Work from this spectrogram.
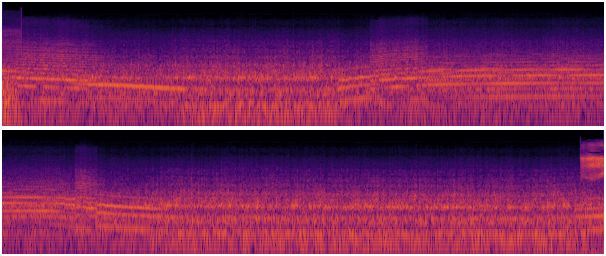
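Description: Steady drone of an aircraft engine in a flight simulator game, continuous and fairly loud, with its pitch sweeping up and down as the throttle is repeatedly adjusted during a landing approach.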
